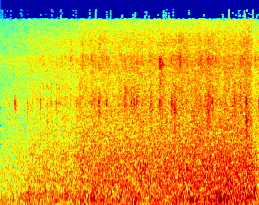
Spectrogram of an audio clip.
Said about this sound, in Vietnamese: chỉ biết rằng đêm hôm ấy trời tự nhiên đổ mưa to, mưa dữ tợn lắm.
